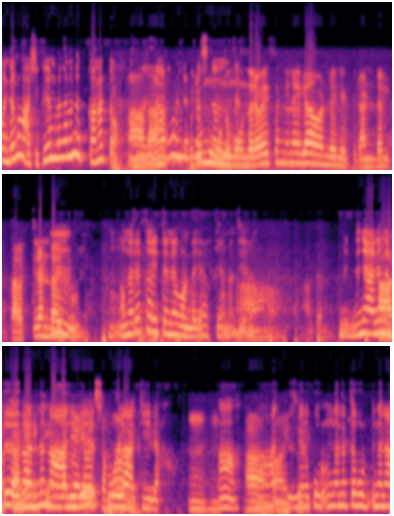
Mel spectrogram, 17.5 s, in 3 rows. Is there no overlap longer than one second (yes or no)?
no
